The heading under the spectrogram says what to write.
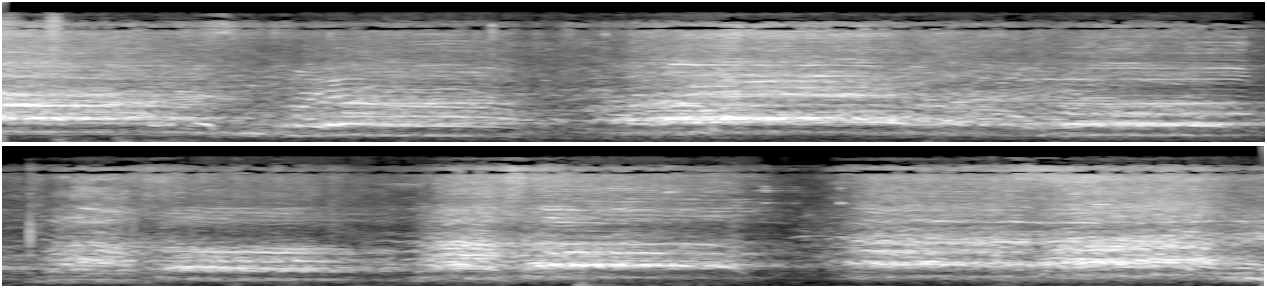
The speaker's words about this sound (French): Donc ça, c'est la Marseillaise à la sortie d'un bar, un festival de klaxons et de pétards.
